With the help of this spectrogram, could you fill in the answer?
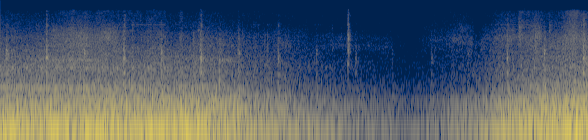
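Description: A car engine rumbles low and steady as the vehicle creeps along at barely a mile an hour in lunchtime traffic through roadworks in Dunstable, with faint road noise and occasional clicks, dipping briefly before building again.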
